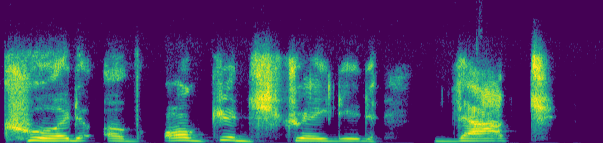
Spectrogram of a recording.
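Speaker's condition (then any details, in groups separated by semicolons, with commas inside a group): Cerebral palsy; equine therapy helped movement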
